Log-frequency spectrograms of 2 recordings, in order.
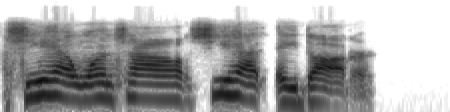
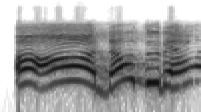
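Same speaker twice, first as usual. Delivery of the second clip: high-pitched, louder retold objection; mock scolding; 13 semitones higher, 4 dB louder than usual. Granddaughter objecting on the phone to grandma, scolding. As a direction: cut her off in a high scold.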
